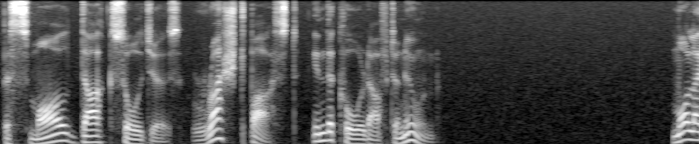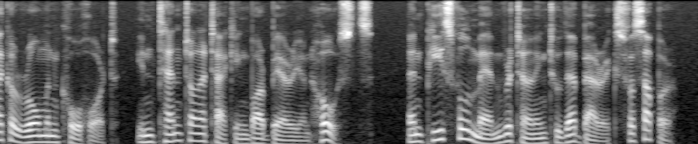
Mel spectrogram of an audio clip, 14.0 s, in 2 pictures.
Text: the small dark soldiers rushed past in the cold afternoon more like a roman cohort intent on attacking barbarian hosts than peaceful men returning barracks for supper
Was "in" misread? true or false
false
